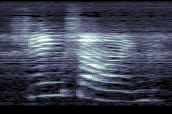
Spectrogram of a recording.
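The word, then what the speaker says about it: Hsing-Hsing: Hi-sing, a male, whose name is pronounced Shing-Shang, soon became friends in their new home.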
